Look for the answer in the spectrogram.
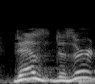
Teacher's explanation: And the emphasis is on the ert instead of the des.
